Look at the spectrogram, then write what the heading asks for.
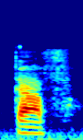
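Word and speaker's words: calf: काफ। क्या बोलेंगे? काफो, यहाँ एल साइलेंट है तो काफ।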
